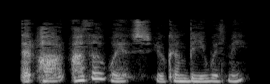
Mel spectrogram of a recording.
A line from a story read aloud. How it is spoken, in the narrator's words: she said quietly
